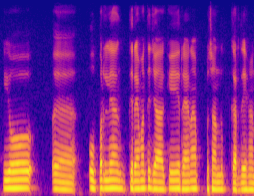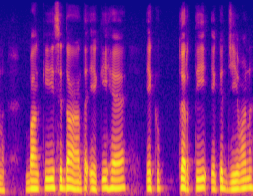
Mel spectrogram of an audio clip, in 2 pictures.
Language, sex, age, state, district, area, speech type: Punjabi, male, 30-45, Punjab, Gurdaspur, rural, spontaneous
